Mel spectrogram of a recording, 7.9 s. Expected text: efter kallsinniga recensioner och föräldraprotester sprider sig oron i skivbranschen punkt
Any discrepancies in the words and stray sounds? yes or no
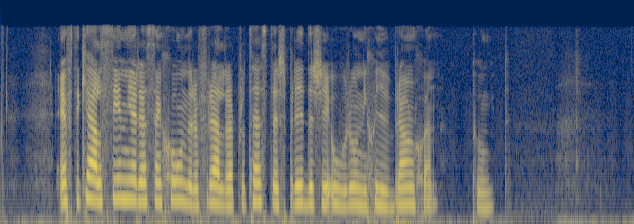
no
